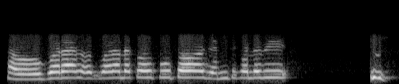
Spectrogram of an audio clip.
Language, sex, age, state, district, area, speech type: Odia, female, 30-45, Odisha, Sambalpur, rural, conversation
